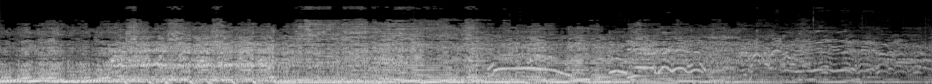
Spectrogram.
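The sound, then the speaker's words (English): A loud, throaty Hemi car engine roars as the car takes off from a red light in a 1970s commercial, with brief squealing sounds in the middle and the noise tapering off toward the end. “Of course, that was the commercials around the 70s of a car at a red light.”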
